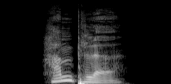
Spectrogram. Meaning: inflection of hampeln: 1. first-person singular present 2. first/third-person singular subjunctive I 3. singular imperative
- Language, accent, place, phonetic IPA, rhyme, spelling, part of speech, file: German, Germany, Berlin, [ˈhamplə], -amplə, hample, verb, De-hample.ogg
